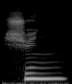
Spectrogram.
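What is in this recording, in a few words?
"xun", Mandarin Chinese, second tone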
